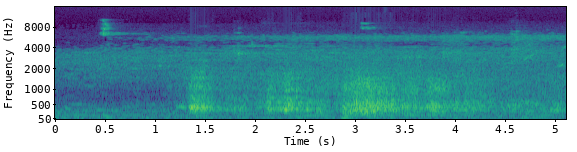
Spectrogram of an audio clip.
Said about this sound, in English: I call this first one a dark and stormy night.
